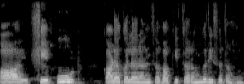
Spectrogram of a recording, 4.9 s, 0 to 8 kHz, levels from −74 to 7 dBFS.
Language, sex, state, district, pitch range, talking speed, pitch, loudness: Marathi, female, Maharashtra, Chandrapur, 210-225 Hz, 110 wpm, 220 Hz, -16 LUFS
